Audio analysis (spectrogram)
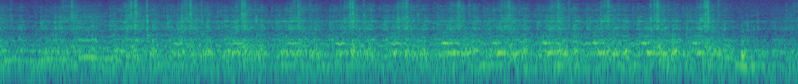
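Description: A sewing machine stitches a quilt, its motor whirring steadily and close, with a fast even needle rhythm running unbroken throughout.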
